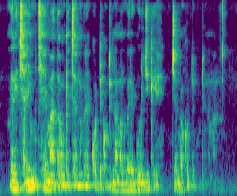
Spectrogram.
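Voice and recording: A man whispers in a hoarse, put-on character voice. His pace is moderate.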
